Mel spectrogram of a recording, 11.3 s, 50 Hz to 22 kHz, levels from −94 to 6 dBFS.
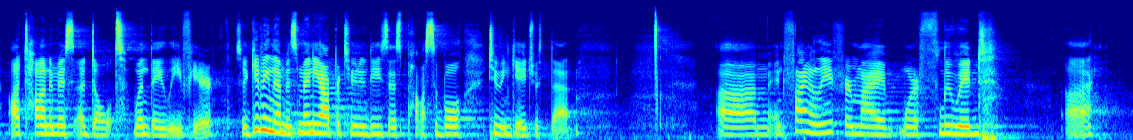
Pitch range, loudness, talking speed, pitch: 215-240 Hz, -31 LUFS, 140 wpm, 225 Hz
